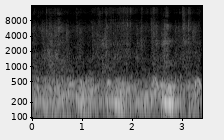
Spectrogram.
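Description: A pair of fancy pigeons coos softly and repeatedly at close range, low throaty calls rising and falling in a steady rhythm over a faint background murmur.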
